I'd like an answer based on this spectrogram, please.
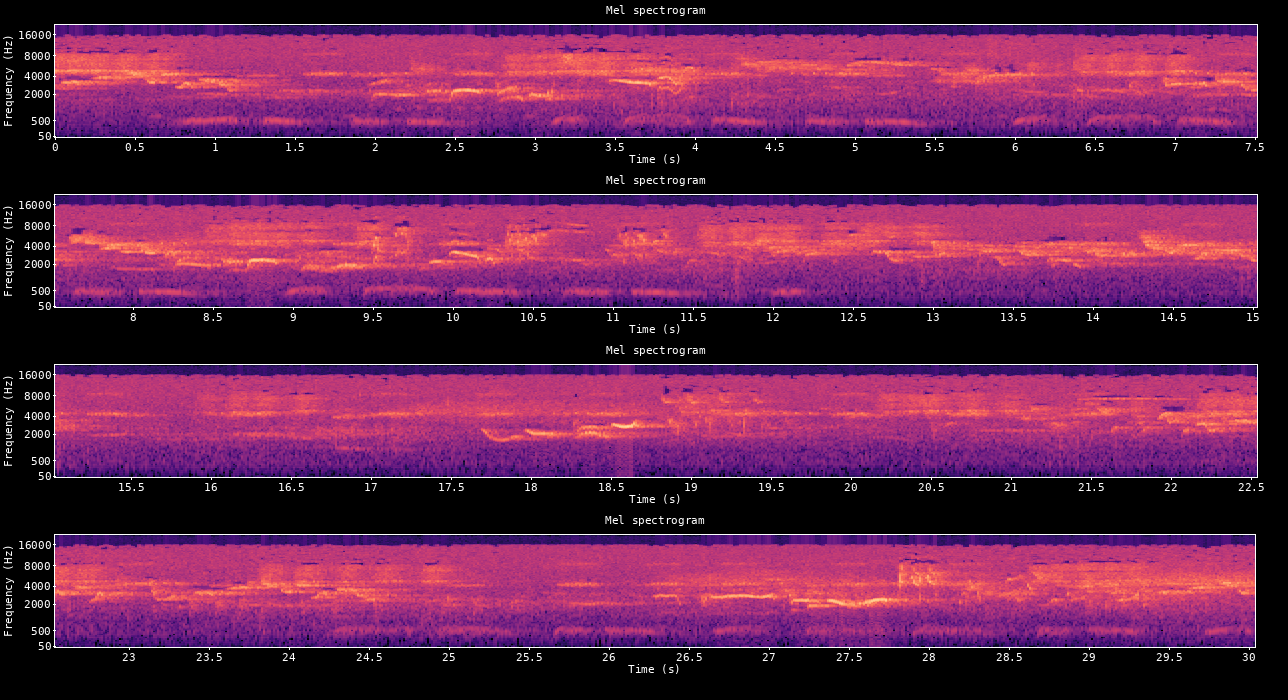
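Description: Several songbirds singing at once in a forest dawn-chorus mix, with overlapping high, quick warbling phrases. Underneath, a low call repeats a few times a second for the first dozen seconds, then stops and returns near the end.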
